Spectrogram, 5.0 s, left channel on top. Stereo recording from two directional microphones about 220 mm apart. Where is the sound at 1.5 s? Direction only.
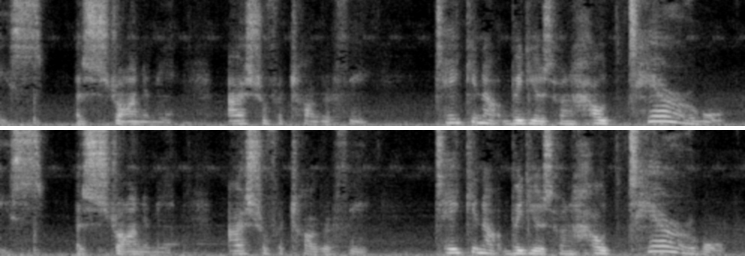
5° right (ahead or behind).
